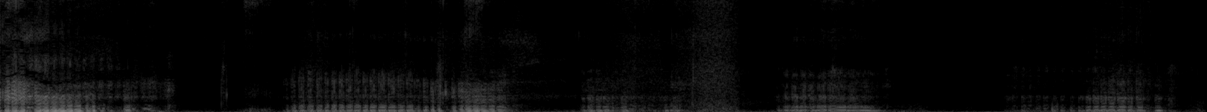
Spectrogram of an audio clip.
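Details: Yorkshire Terrier puppy on a bed, play-growling while tugging a dog toy with its owner: low rumbling growls in bursts of one to two seconds, separated by brief pauses, with breathing and rustling.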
